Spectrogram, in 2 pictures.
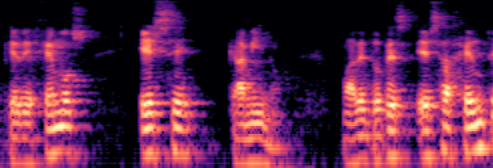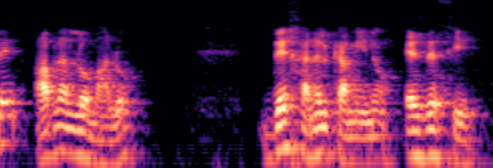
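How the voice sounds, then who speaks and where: A pastor from Spain with a Spanish accent, teaching an earnest Bible-study sermon that speaks straight to the listener and keeps checking in with him. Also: male voice, lowish voice, roomy sound. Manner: earnest, addresses listener directly with frequent "¿vale?" and "¿verdad?".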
